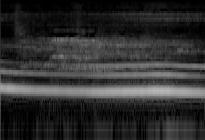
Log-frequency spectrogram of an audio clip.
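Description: A long, drawn-out animal howl, held at a nearly steady pitch that sags slightly, cutting off just after the end.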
